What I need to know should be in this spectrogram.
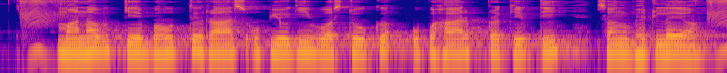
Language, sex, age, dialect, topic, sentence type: Maithili, male, 18-24, Eastern / Thethi, agriculture, statement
